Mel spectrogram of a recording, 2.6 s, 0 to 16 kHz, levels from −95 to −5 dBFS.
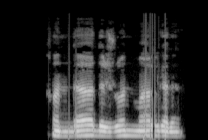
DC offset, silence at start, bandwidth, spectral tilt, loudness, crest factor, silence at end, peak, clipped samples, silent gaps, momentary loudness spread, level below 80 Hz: under 0.1%; 0.65 s; 10 kHz; -7 dB/octave; -25 LUFS; 16 dB; 0.35 s; -10 dBFS; under 0.1%; none; 10 LU; -56 dBFS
